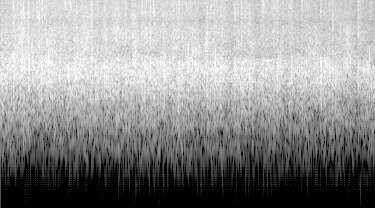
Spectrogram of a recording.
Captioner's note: applause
